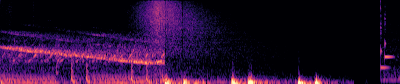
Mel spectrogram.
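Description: Montage sound design: a siren-like tone slides steadily down in pitch for about two and a half seconds and ends in a whoosh, followed by several deep bass thuds over a low drone. It cuts out abruptly shortly before the end.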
